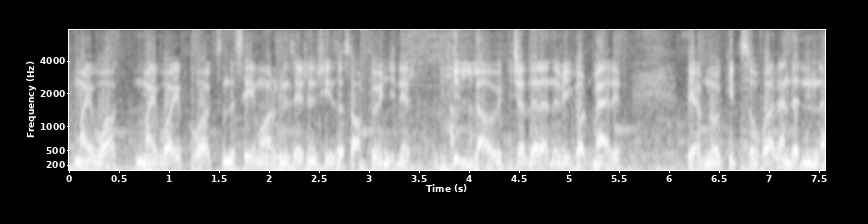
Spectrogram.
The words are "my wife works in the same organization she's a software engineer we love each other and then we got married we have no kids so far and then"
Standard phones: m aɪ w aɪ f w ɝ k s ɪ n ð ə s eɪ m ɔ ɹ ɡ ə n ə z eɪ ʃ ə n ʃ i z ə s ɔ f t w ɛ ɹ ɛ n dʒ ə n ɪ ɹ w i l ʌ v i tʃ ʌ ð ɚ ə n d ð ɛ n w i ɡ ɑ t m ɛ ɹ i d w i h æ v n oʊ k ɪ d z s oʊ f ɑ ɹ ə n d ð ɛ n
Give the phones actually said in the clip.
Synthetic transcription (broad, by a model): m aɪ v aɪ f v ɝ k s ɪ n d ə s eɪ m ɔ ɹ ɡ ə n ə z eɪ ʃ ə n ʃ i z ə s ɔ f t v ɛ ɹ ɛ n dʒ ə n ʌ ɹ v i l ʌ v i tʃ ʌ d ɚ ə n d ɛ n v i ɡ ɑ t m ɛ ɹ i d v i h æ v n oʊ k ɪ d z s oʊ f ɑ ɹ ə n d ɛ n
